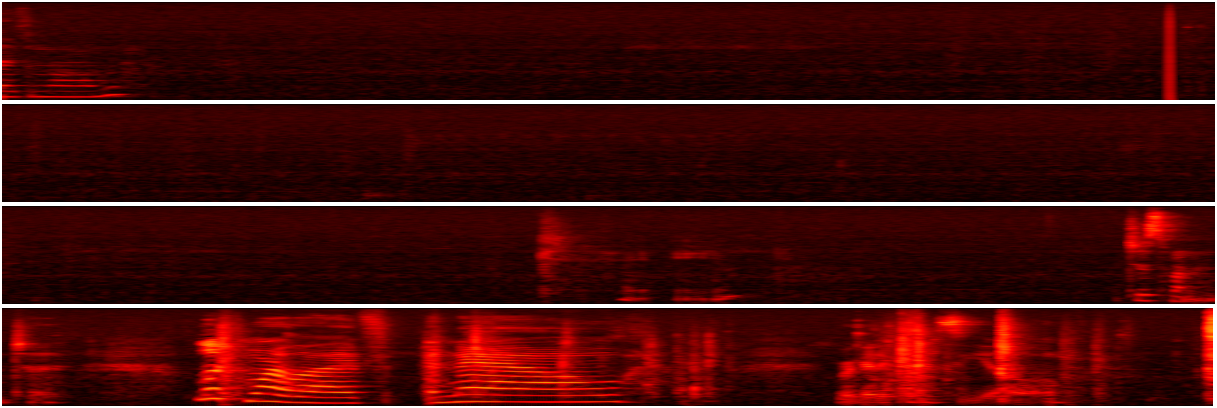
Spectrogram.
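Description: A young woman speaks close to a microphone, calmly and with pauses.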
